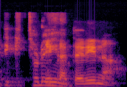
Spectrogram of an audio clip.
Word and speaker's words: Ekaterina: You don't say it properly though. Well, how do you say? Do you want me to say it for you? Ekaterina. Ekaterina. Ekaterina. There we go. With the Italian.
